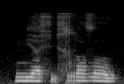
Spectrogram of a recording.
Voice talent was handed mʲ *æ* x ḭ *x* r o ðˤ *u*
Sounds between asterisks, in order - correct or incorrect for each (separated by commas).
correct, correct, correct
